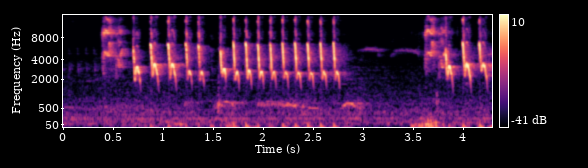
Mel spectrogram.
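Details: Bar-winged prinia (ciblek) song recorded on Android as a lure for training songbirds: a steady series of high, clipped two-part chirps, about five per second, then a pause and another quick burst.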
